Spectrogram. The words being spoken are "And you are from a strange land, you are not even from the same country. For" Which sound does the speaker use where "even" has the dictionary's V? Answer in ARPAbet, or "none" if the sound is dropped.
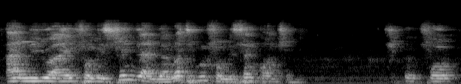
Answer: B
